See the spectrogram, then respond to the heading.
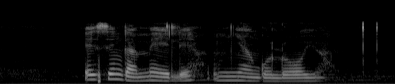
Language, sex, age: South Ndebele, female, 26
